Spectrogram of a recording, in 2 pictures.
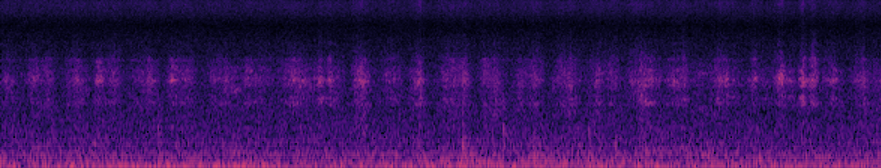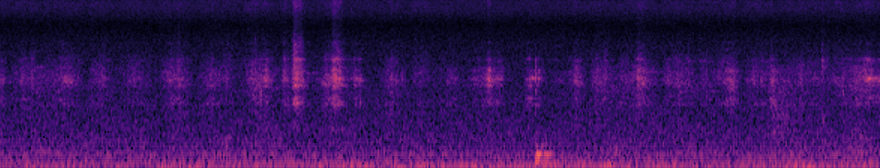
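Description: Wooden rolling pin rolling dough flat on a tiled counter: a steady run of short back-and-forth rubbing strokes, a few a second.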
